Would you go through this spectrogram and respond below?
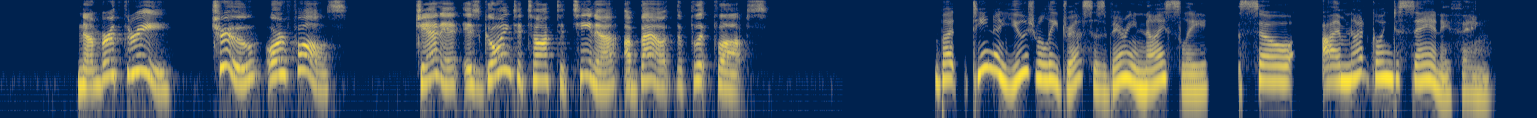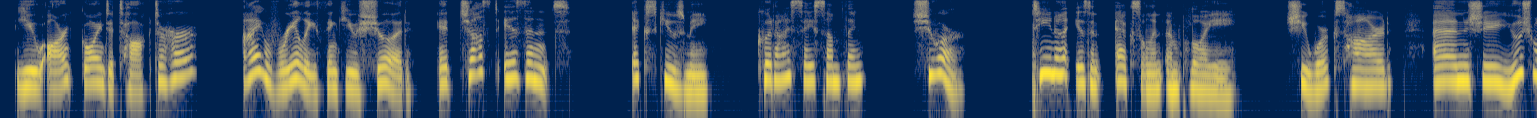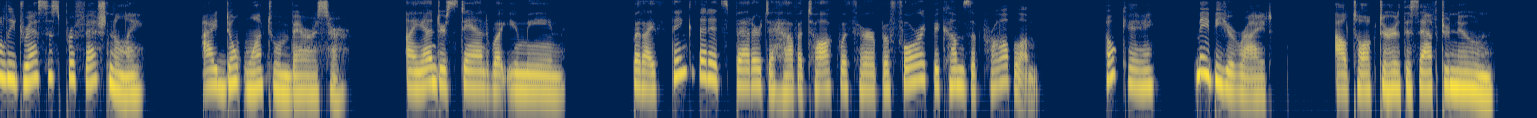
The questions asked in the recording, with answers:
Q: True or false? Janet is going to talk to Tina about the flip-flops.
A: The answer is true.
